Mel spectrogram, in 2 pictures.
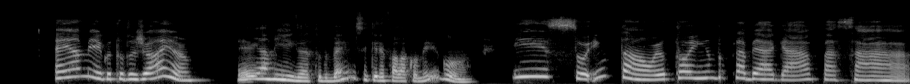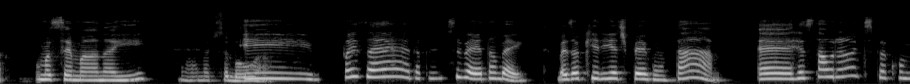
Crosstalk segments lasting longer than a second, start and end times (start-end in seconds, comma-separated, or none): none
